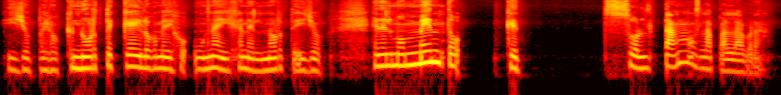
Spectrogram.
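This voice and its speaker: A woman's voice: on the low side, normal speed, mellow, no echo. A woman, a guest giving an earnest faith testimony as she tells a story and acts out the dialogue in it.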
